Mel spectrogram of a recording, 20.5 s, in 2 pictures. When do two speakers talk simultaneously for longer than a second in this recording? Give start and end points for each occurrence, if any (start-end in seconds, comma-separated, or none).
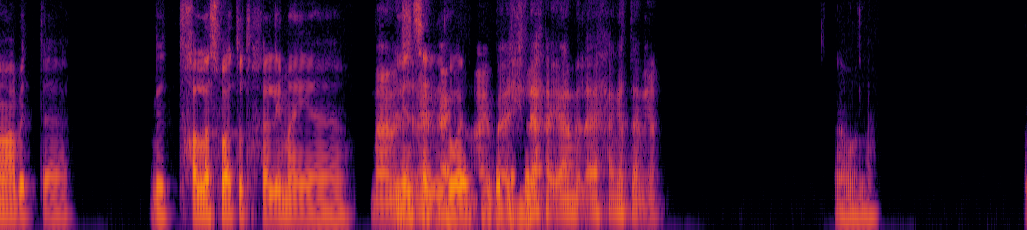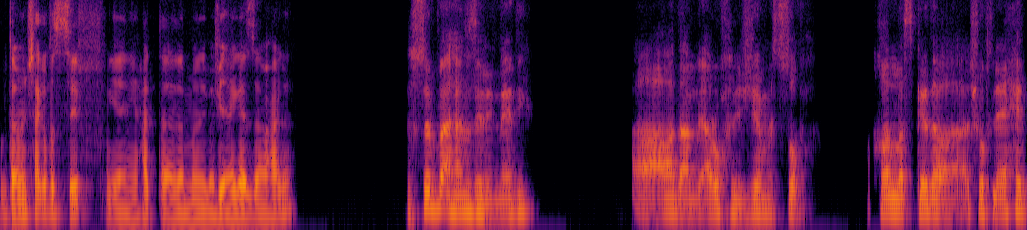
3.9-5.5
